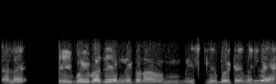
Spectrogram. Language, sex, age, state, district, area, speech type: Bengali, male, 60+, West Bengal, Birbhum, urban, conversation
